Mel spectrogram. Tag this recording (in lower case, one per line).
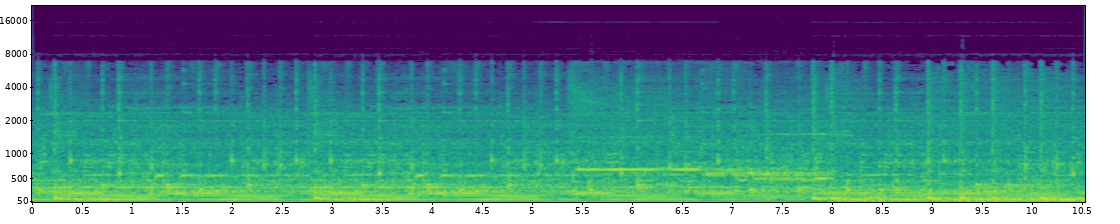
music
